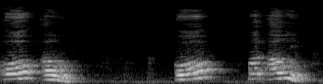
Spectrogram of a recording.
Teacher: जिन वर्णों के उच्चारण करते समय श्वास वायु कंठ और औष्ठ दोनों को स्पर्श करके मुख से बाहर निकलती है उन्हें कंठोष्ठ वर्ण कहते हैं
